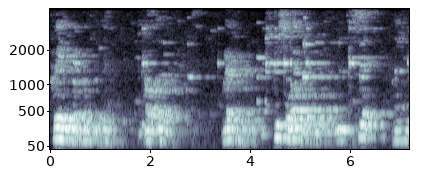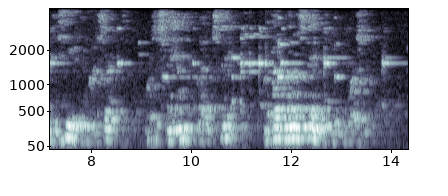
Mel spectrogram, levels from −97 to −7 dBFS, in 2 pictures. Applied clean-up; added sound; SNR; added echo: classical method WPE with log-MMSE.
